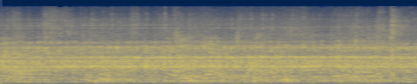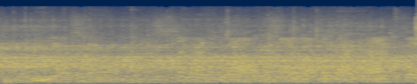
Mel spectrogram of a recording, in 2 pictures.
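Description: Indistinct chatter of many people in a hall, with a faint steady hum underneath.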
